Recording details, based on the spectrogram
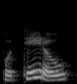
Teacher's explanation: It is the sound in which there is a constriction between the lower lip and the upper lip. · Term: bilabial sound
